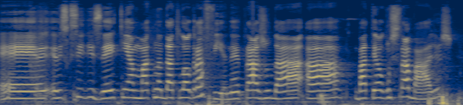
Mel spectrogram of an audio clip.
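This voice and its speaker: A woman speaks at a moderate pace with a raised, projected voice and a high pitch. Her intonation is monotone and flat, with noticeable background noise behind her. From Gravatá, Pernambuco. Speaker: court employee and braille teacher. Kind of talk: radio interview.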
